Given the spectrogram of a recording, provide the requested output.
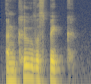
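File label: "An Caolas Beag", Scottish Gaelic; ainm-àite fir.; Little Narrows (NS, Canada)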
